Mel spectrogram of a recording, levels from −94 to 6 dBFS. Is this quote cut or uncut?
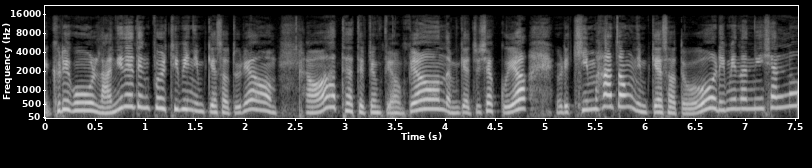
cut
